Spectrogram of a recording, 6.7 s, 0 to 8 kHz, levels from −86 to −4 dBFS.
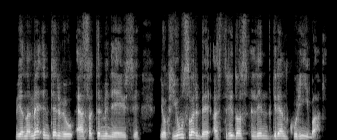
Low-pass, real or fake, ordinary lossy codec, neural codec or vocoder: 7.2 kHz; fake; AAC, 32 kbps; codec, 16 kHz, 4.8 kbps, FACodec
